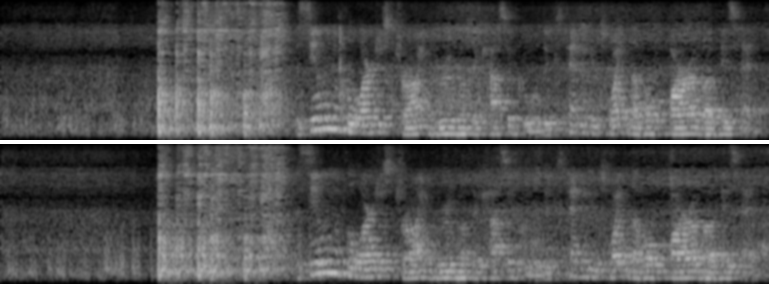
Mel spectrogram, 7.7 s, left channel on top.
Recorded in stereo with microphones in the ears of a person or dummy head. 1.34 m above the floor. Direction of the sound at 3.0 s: 30° left (ahead or behind).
